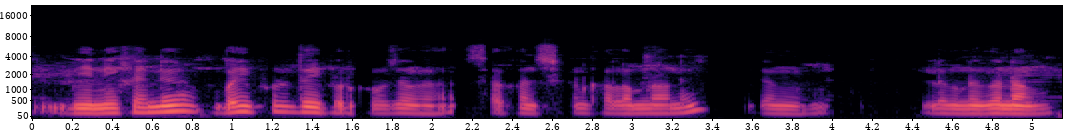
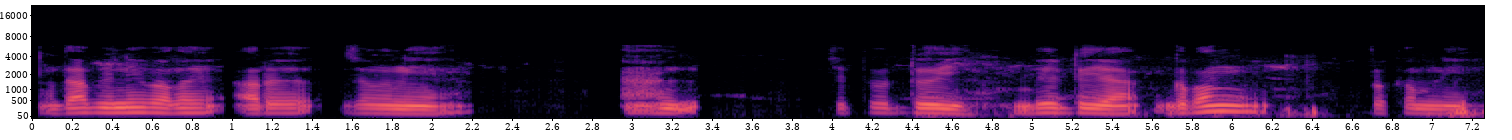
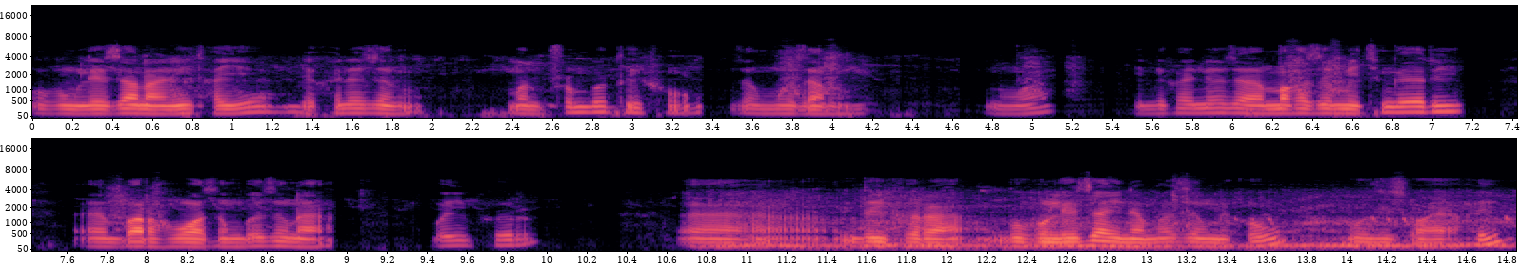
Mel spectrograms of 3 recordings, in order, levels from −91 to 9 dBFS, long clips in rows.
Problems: constant background noise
